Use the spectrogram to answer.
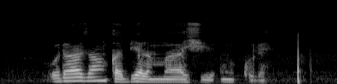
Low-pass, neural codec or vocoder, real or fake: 7.2 kHz; none; real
